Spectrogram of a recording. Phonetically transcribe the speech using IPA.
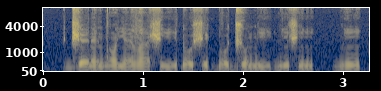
d͡ʒ ɛ˦˨ ɾ ɛ̃˦ d ɔ̃˧ j ɛ̃˦ v ã˦ ʃ iː˧ ɗ o˦˨ ʃ e˦ ɡ͡b o˦ d͡ʒ o˧ n iː˦ ɡ͡b ĩ˦ ʃ ĩ˧ | b ĩ˦

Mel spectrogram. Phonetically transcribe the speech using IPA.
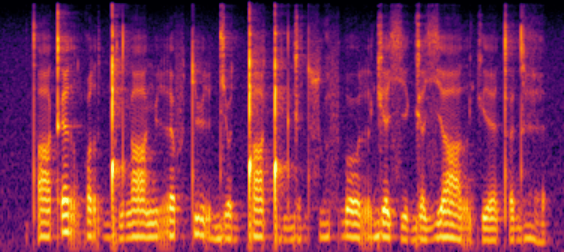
tʼ aː kʼ ɛ r qʷ ɛ r ɡ͡ǃ ə d ŋ aː ŋ y r ə f t y r dʲ oː d ǃ a ǃ ə̤ d ɡʲ a̤ d sʷ a̤ f ɠ oː r ɡʲ ɛ sʲ ɛ ɡʲ a zʲ aː r kʲ ɛː tʼ ə d ɛ̤

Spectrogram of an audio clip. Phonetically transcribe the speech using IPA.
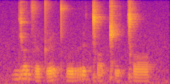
ɟ ɤ˦ d͡z ɤ˨ t ɭ ɯ˦ t̪ʰ u˨ r ɯ˦ ǀ ɔ˨ ǁ ɯ˨ ǀ ɔ˦

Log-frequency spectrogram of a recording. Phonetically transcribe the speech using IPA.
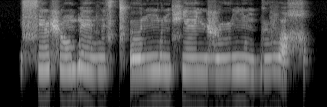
s ẽ ʂ õ ɓ ẽː v ĩ s t͡sʼ ɵː n ŋ͡m u n ç ẽː ɲ ʐ ʉ ŋ ũ ɡ͡b ʉ v ɐ χ

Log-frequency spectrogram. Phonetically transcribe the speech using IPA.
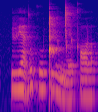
vʲ æ˥˧ d u˥˧ kʰ u˧ ǃ i˧˩ l ŋ͡ǀ e˩˧ l kʰ ɒ˧ l

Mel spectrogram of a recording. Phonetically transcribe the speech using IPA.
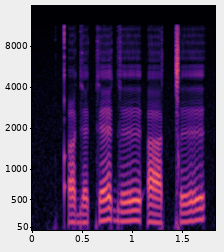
qʼ i ɡ ɛ k ɛ ɡ ɘː ʔ aː ǀ ɘː

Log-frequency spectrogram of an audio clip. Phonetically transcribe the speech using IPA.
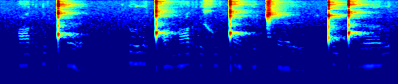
ɑ r ɗ u ǃʰ ɛ | ɗ ʊ l ə ǃʼ ɑ ŋ ɑ r ɪ x u ǃ æ r ɪ ǁʰ ɛ ɪ̯ | ǃ u ɡ͡ǃ ʌ l ɜ l

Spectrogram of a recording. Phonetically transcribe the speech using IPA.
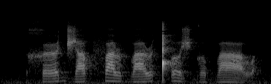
x œ d͡ʒ a p f a ɹ b a ɹ ǃʼ ɤ ʒ ɡ ɤ b a lˠ

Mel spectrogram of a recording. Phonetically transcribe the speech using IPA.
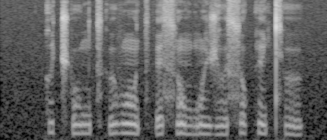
k ɯ t͡ʃʼ u ŋ t͡sʼ ɯ β õ t͡sʼ e s õ b õ ʒ ɯ s o k ẽ cʰ ɯ

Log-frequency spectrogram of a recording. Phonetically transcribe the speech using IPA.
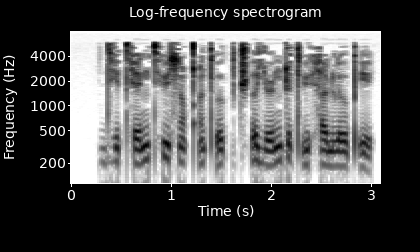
dʱ ɪ t̪ʰ ɛ ŋ t̪ʰ ʉ s õ qʼ ə̃ tʼ o k t͡ʃʼ ɤ j ə˞ ŋ ʈ ə tʼ ʉ h a ɳ l o pʼ ɪ

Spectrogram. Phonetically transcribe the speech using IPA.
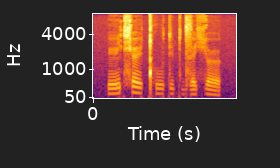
ẽ t͡ɕʰ ɛ e̯ ǃʰ u t y c d͡z ɛ ç œ

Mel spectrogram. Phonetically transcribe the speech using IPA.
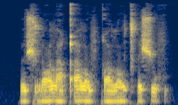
ɵ˨ ʃ r ɔ˨˦ lˠ a˨ qʼ ɯ˧ lˠ u˨ f q u˨ lˠ u˨˦ t͡sʼ ə˦ ʃ u˦ f

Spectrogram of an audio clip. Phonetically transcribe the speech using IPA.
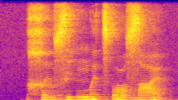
χ i˨ u̯ s i˨ ŋʷ e˦˨ t͡sʼ o˦˨ zˤ æ˦˨

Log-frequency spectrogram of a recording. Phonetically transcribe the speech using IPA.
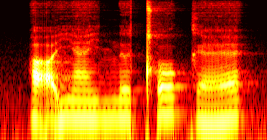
a̰˧ j ɛ̃˧ j n ɯ˧ tʼ o˦ k ɛ˨˦

